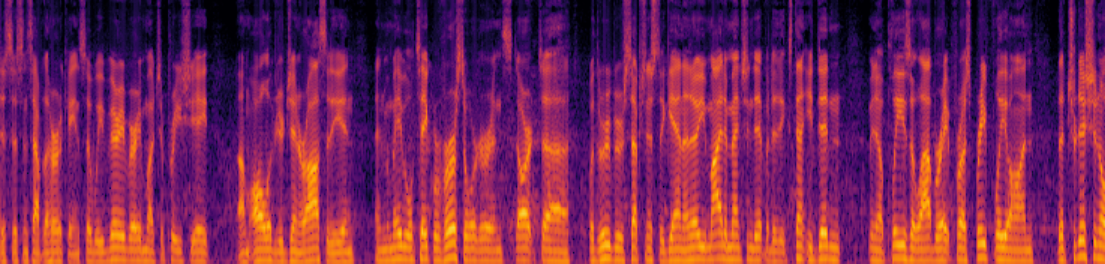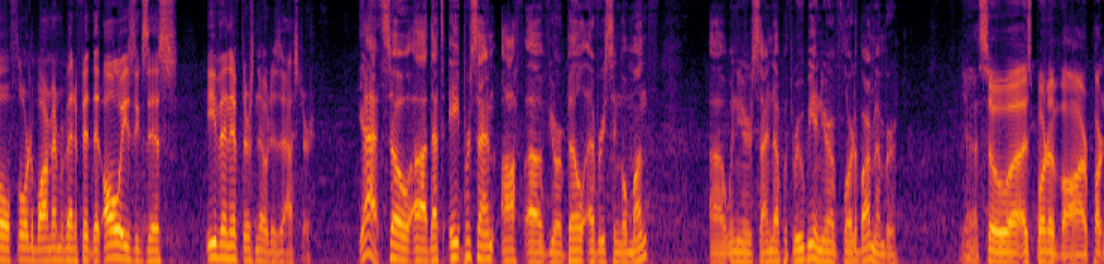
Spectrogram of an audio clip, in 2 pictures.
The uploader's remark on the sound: recorded at the 2017 Clio Cloud conference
